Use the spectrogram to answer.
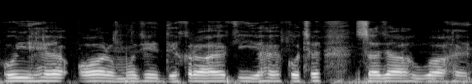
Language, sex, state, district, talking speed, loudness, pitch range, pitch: Hindi, male, Madhya Pradesh, Katni, 165 wpm, -14 LUFS, 140-150 Hz, 145 Hz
